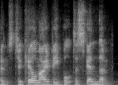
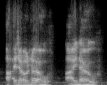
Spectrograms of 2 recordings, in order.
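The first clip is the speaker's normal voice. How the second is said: orc voice, much slower. Voicing an orc being questioned, in an orc voice. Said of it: "that's a better orc voice".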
